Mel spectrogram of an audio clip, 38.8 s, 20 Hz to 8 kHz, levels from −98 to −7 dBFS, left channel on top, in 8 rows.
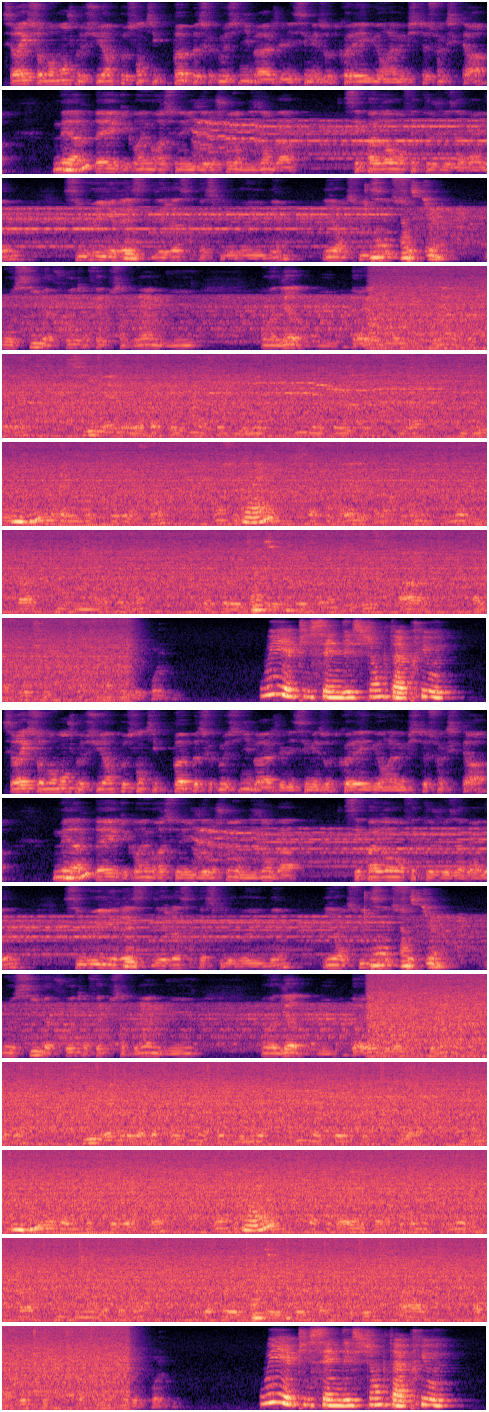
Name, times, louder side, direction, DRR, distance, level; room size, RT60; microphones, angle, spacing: voice 1, 0.0-4.8 5.4-7.8 8.3-9.9 10.3-12.6 12.9-14.2 14.5-16.5 17.1-19.7 20.0-22.1 22.3-23.7 24.0-25.9 26.2-33.4 33.8-35.6, right 2 dB, 10° left, -3 dB, 1.4 m, -33 dB
sound 1, 6.7-23.8, left 2 dB, 75° left, 1.5 m, -38 dB
voice 2, 13.4-14.1 24.3-24.6 26.6-27.0 31.6-31.7 36.5-38.3, equal, 30° right, 0 dB, 0.6 m, -20 dB
sound 2, 18.2-35.2, right 5 dB, 80° right, 0.5 m, -29 dB
3.2 x 2.2 x 3.3 m, 0.37 s
head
